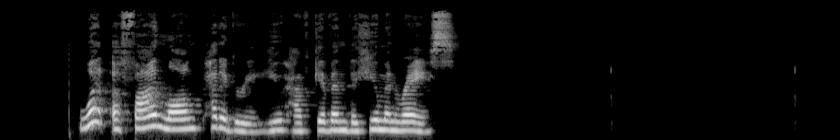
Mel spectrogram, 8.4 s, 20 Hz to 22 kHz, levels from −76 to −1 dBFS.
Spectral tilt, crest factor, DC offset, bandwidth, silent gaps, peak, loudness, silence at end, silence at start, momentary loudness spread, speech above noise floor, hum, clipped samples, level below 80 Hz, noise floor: -4.5 dB/octave; 18 dB; under 0.1%; 16 kHz; none; -2 dBFS; -17 LUFS; 3.9 s; 0.8 s; 8 LU; over 73 dB; none; under 0.1%; -70 dBFS; under -90 dBFS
